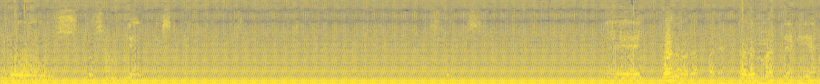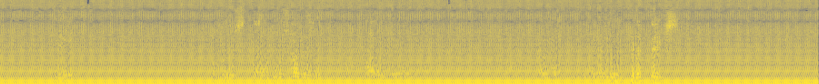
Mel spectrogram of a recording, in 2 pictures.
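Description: A man speaks into a microphone over a loudspeaker, muffled under a loud steady hum.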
